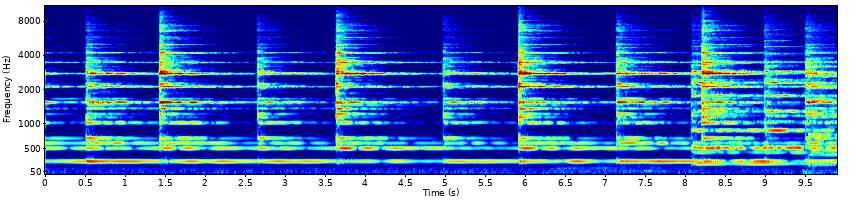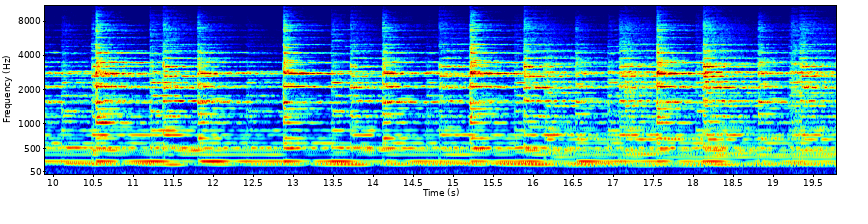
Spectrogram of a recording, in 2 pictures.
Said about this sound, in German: Es ist 12 Uhr. Das Mittagsläuten kommt heute von der katholischen Pfarrkirche St. Stephanus im mittelfränkischen Adlersdorf.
